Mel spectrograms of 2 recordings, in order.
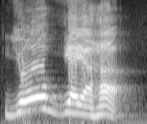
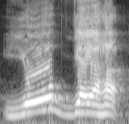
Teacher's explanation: Before a vowel, when there is a visarga, the visarga turns to become O, and the a is dropped, and a is represented by one avagraha.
